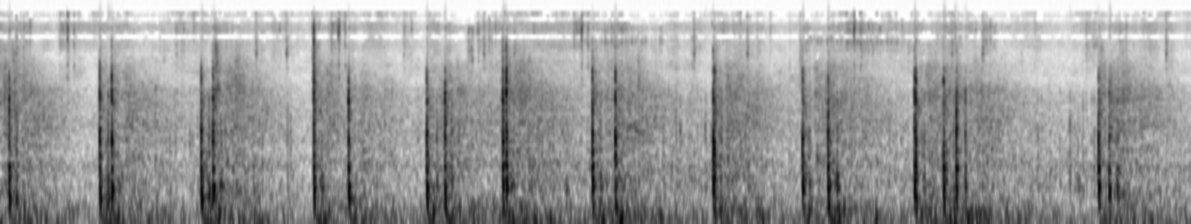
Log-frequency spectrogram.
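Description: Aerial fireworks shells bursting, a rapid series of sharp bangs about one or two a second, each trailing off in a low rumble and echo.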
